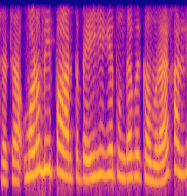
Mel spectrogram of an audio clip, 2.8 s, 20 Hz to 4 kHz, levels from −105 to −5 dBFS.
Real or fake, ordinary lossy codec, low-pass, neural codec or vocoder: fake; none; 3.6 kHz; vocoder, 22.05 kHz, 80 mel bands, WaveNeXt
